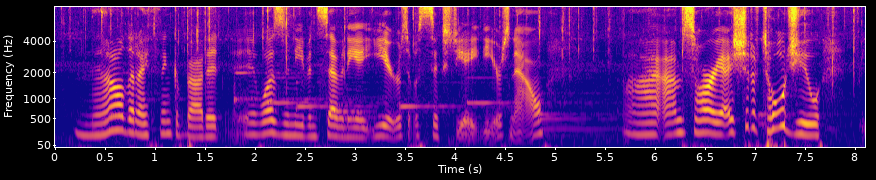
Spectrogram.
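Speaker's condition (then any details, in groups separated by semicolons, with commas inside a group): No condition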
